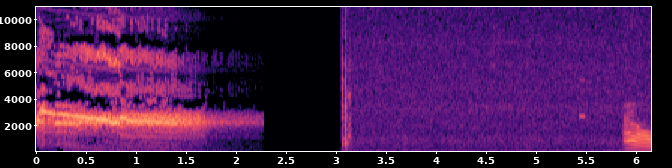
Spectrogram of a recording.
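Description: Intro sound effect: a high tone that falls slightly and is then held for about two seconds before it cuts off. After a second of silence there is a click as the footage starts, then faint outdoor hiss and low hum.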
